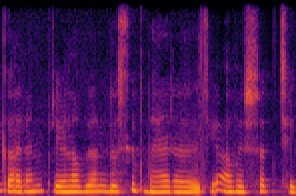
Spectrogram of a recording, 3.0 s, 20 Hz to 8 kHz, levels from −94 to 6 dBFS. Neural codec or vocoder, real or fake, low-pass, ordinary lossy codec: codec, 16 kHz, 2 kbps, X-Codec, HuBERT features, trained on balanced general audio; fake; none; none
